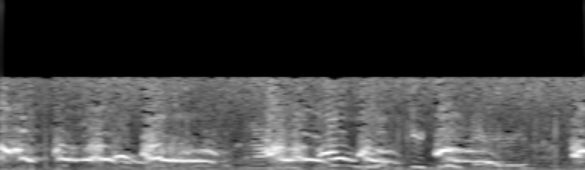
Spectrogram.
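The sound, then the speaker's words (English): A dog yelps and whimpers as its tail is stepped on, giving several high, wavering cries that rise and fall in pitch over a constant low rumble. “Don't step on Daisy's tail.”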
